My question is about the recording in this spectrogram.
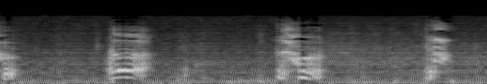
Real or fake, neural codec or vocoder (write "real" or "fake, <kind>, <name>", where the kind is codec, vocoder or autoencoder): fake, vocoder, Vocos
